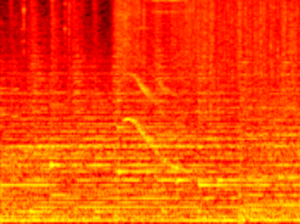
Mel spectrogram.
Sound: scraping

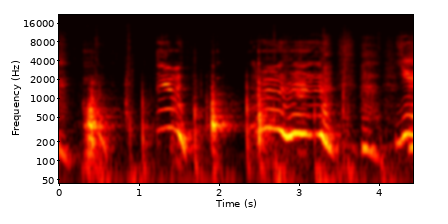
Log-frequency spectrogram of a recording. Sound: grunts

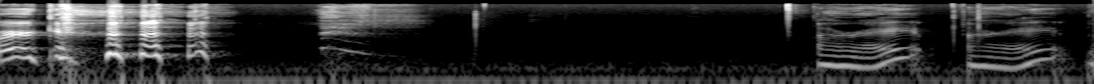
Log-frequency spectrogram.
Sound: laughs

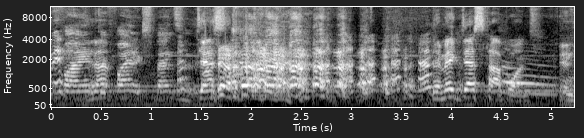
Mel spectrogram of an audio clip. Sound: all laughing

